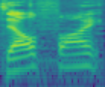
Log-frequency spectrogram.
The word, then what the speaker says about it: Delphi: know because I I've heard from a lot of people that it's that it's dely a lot of people it's from Deli and there's an ancient Green City exactly Deli would be the proper pronunciation if we're talking about the Greek pronunciation I believe right so I'm I would be inclined to call him deli dely to me sounds like a bad American mispronunciation of it frankly so let's go with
